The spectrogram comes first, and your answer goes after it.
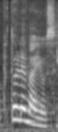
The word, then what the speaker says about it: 톨레미: 털 에이미 인데요 운룡 이 톨레미 는 그리스어 씩 발음으로 프톨레마이오스의 라고도 합니다 4 이에 프톨레마이오스의 요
